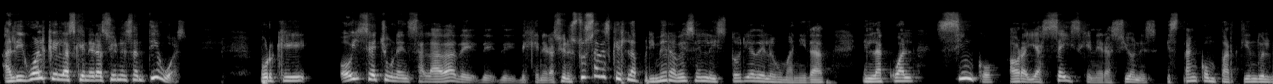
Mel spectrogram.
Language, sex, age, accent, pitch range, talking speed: Spanish, male, 40-59, Mexican, 140-210 Hz, 195 wpm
